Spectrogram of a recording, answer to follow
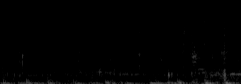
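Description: Near silence with faint, irregular clicks of typing on a laptop keyboard.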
